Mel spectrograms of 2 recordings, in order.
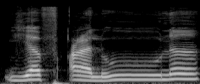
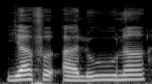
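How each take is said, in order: First: The f is held still and the throat sound is 'ayn. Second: The f is bounced and the throat sound is a glottal stop. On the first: The speaker calls it right. "आइन है" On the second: The speaker calls it wrong. "यहाँ पे हम इसको ऐसे नहीं पढ़ सकते, ... एक तो फा हिल गया, दूसरा ये हमजा बन गया"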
